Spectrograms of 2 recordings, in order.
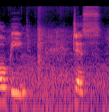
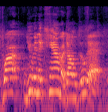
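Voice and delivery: higher-pitched parental telling-off; scolding; 7 semitones higher than usual. Real, not acted. Parent scolds child in camera shot.

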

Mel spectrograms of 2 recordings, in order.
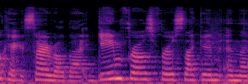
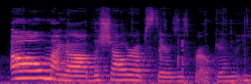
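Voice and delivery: ordinary talk, nothing marked

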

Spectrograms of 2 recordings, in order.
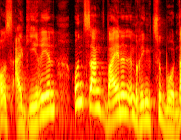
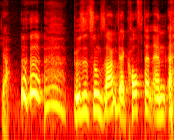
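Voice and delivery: normal talking voice

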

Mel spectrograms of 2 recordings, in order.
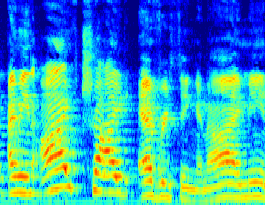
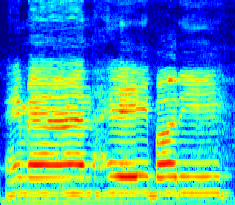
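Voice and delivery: coaxing call; 4 semitones higher, 6 dB louder, slower than usual. Acted. Timidly calling an angry friend.

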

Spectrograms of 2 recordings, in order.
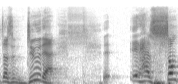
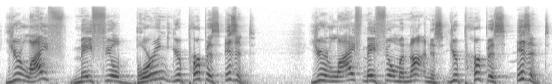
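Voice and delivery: emphatic, higher-pitched sermon delivery; preaching; 6 semitones higher, 5 dB louder, slower than usual. Real, not acted. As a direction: preach it with drawn-out key words.

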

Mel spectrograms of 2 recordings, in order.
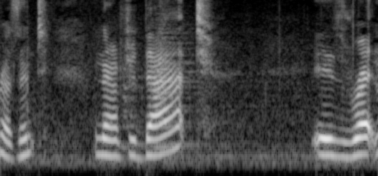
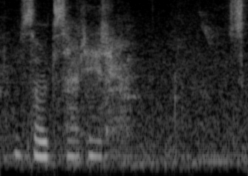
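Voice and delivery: very soft, whispered excitement; excited whisper; 18 dB quieter than usual. Real, not acted. Vlogger confiding excitement to viewers, whispering. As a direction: whisper it, barely voiced. Hushed aside to camera after a woo.

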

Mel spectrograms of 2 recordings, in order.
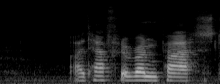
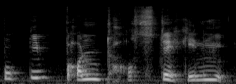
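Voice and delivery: mock British accent; 2 semitones higher than usual. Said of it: "Being British".

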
